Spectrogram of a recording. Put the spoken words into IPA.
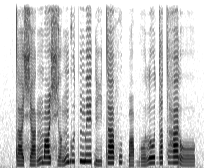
t a˩ ɕ a˩ ŋ͡m ɑ˥ ɕ ʌ˩ ŋ ɡ u˥ t ŋ͡m e˥ ɗ i˩ t a˥ f u˥ ɡ͡b ɑ˩ b o˩ l o˥ d ɑ˥ t ɦ a˥ ɾ o˩

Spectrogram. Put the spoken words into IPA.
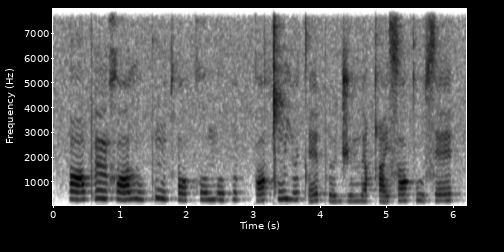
ɑ˧˩˧ pʼ œ̃˥˨ x ɒ˧˩˧ l u˧˩˧ pʼ ũ˥˨ t͡sʼ ɔ˧˩˧ kʰ o˦˥ m o˥˨ p ɵ˧ kː ɒ˩˥ ǀʰ ũ˦˥ j ɵ˦˥ tʼ ɛ˩˥ pʰ ɵ˧˩˧ d͡ʒ ɵ˧ m ɛ˧ qʰ e˧˩˧ s ɒ˦˥ kʼ u˥˨ s ɛ˦˥

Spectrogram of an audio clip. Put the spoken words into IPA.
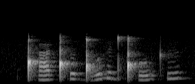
ǃʰ a ǃʰ ɵ ɡ͡ǃ o z ɨ d ǃʰ o v kʰ ɨ

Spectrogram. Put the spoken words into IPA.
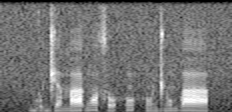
ɡ u˨ d͡ʒ ɛ˨ m a˨˦ ɡ ɔ̃˦˨ s o˨ h ũ˧ h ũ˨ d͡ʒ ũ˨˦ b a˦˨

